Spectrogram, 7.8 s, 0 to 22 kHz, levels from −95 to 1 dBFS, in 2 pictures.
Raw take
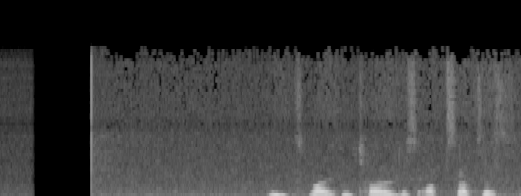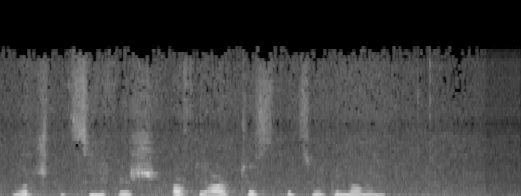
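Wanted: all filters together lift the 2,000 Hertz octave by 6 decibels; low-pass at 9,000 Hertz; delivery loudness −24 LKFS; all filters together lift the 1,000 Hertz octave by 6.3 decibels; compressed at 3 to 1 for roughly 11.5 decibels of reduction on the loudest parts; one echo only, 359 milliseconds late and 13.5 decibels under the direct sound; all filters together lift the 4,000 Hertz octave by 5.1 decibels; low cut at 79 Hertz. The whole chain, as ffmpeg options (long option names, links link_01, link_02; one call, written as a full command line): ffmpeg -i in.wav -af "highpass=79,lowpass=9000,equalizer=frequency=1000:width_type=o:gain=8.5,equalizer=frequency=2000:width_type=o:gain=5,equalizer=frequency=4000:width_type=o:gain=4.5,acompressor=threshold=-25dB:ratio=3,aecho=1:1:359:0.211,volume=5.5dB" out.wav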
